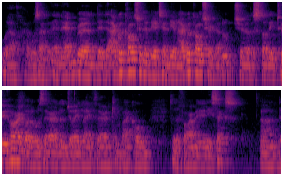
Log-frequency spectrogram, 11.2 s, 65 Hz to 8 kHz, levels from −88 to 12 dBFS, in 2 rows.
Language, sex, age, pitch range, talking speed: English, male, 60-79, 105-120 Hz, 210 wpm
